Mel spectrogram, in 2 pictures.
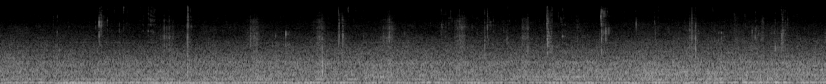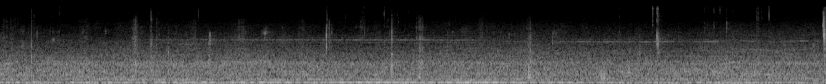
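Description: A young woman chews food with wet, smacking sounds close to a microphone.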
